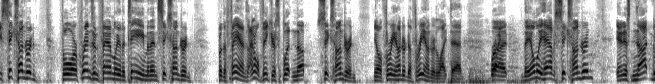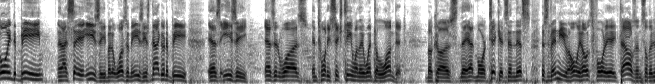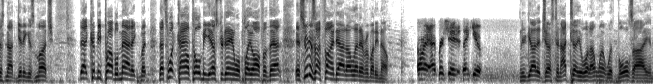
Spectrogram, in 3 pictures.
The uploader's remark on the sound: Full Show: Live From Mystic Waters Campground!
